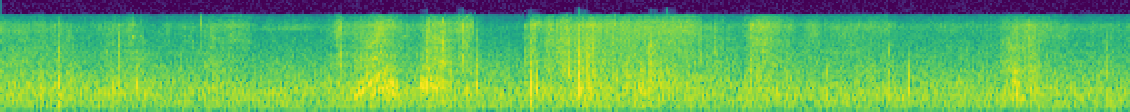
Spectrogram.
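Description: Faint rasping and rustling of gear being handled, in a few short strokes between about one and three seconds in.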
